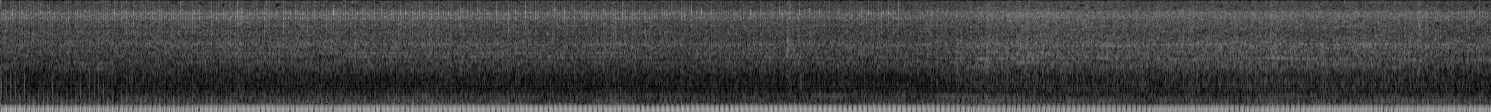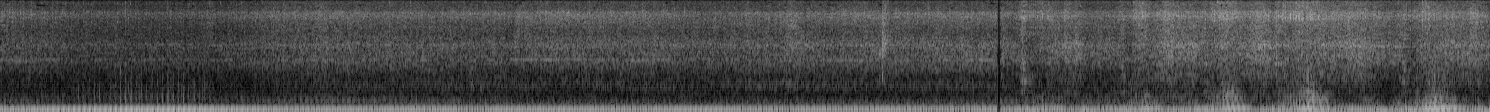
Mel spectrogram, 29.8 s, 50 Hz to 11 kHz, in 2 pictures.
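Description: VW Polo Playa 6N2's 1.4 four-cylinder petrol engine idling steadily, heard at the exhaust tailpipe, then revved a few times in quick succession near the end, the pitch rising and falling with each blip.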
